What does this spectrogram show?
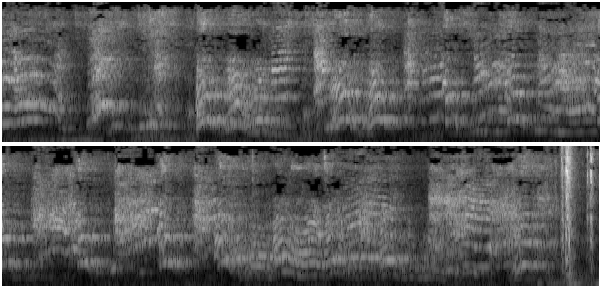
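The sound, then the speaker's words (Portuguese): A female dog screams and shrieks in rapid, high-pitched bursts that sound strikingly like a monkey, loud, with barely a pause throughout and no one talking. “Mas ela, grita. Lu, ela grita, ela berra. Ela não late, ela berra.”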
